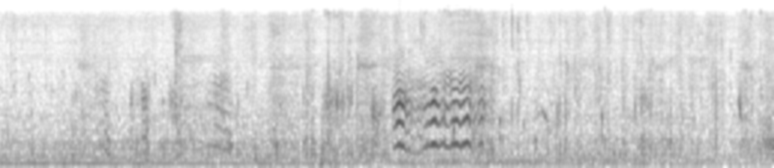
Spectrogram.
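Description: A newborn Boxer puppy gives a run of about four short, wavering squeaks about halfway through while its mother licks it. Otherwise soft licking and rustling on the cushion.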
